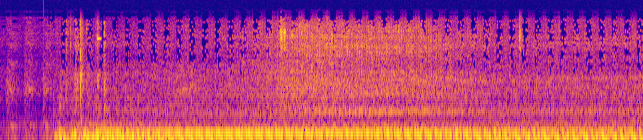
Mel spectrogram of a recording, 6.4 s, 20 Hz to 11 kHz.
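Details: Mitsubishi Eclipse 4G63T catching and settling into a lumpy idle with a faint quick tick; owner unsure whether it is lifter tick or a spun bearing.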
